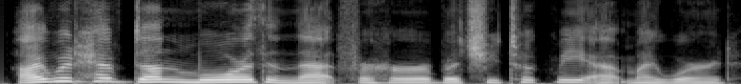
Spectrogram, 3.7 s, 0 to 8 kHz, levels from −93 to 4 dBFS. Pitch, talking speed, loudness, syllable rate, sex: 205 Hz, 260 wpm, -17 LUFS, 4.5 syllables/s, female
